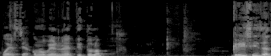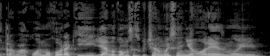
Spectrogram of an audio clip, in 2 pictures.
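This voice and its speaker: A man's voice: fairly high pitch, very animated, a little fast. A young adult man with a Mexican accent hosting a podcast in a casual, chatty style. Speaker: podcast host.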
